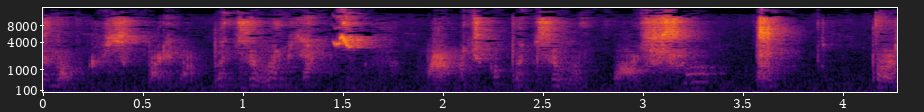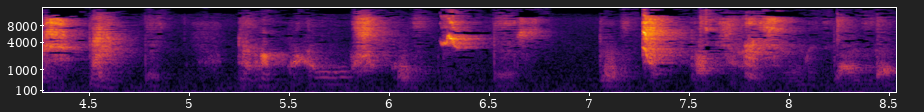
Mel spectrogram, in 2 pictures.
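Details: A chatty male pet budgerigar that talks keeps up a steady stream of thin, hissy, high chattering syllables with small squeaky accents, rarely pausing.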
